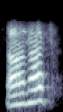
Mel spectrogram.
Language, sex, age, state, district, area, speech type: Kashmiri, female, 45-60, Jammu and Kashmir, Baramulla, rural, conversation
